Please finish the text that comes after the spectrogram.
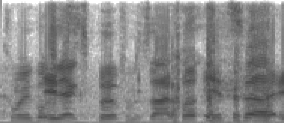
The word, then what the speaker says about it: Sachtler: Sachtler.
